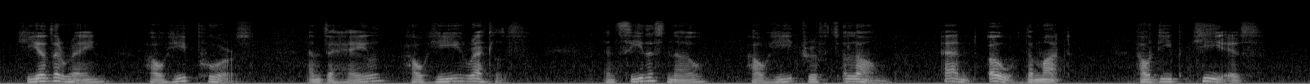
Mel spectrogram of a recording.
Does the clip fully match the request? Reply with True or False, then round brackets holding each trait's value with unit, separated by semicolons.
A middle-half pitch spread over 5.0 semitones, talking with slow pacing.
False (4.3 semitones; 130 wpm)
